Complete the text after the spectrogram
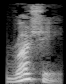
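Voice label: "rushy", British English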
